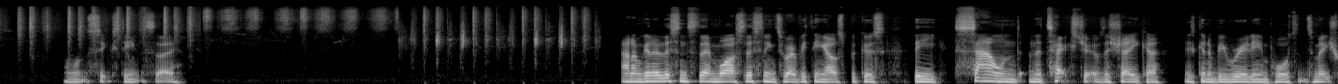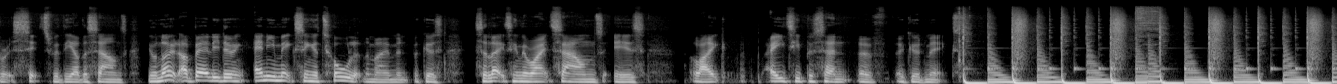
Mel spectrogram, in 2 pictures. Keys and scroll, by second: 6.0 space.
